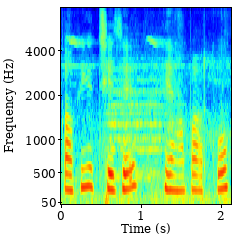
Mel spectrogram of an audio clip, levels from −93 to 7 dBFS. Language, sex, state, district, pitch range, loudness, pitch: Hindi, male, Punjab, Pathankot, 235-265 Hz, -16 LUFS, 245 Hz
